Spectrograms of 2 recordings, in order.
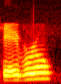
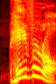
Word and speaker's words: Haverhill: Ville you go no just drop the H you'd say Advil all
